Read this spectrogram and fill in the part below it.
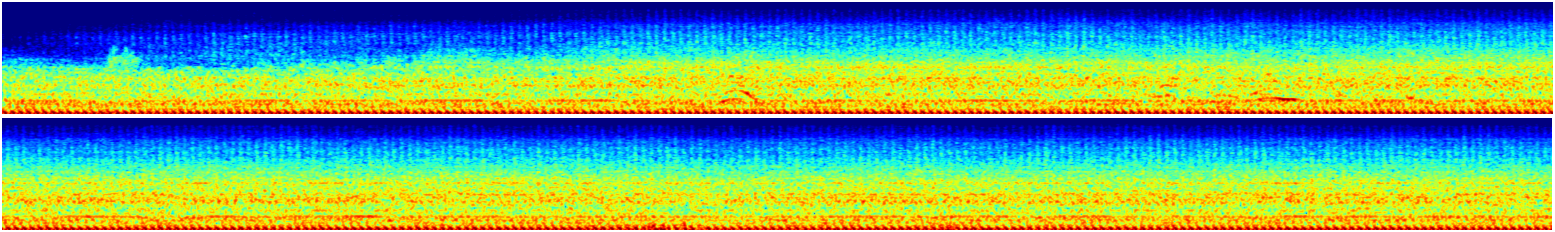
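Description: A petrol engine runs with a steady, rumbling drone close by.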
